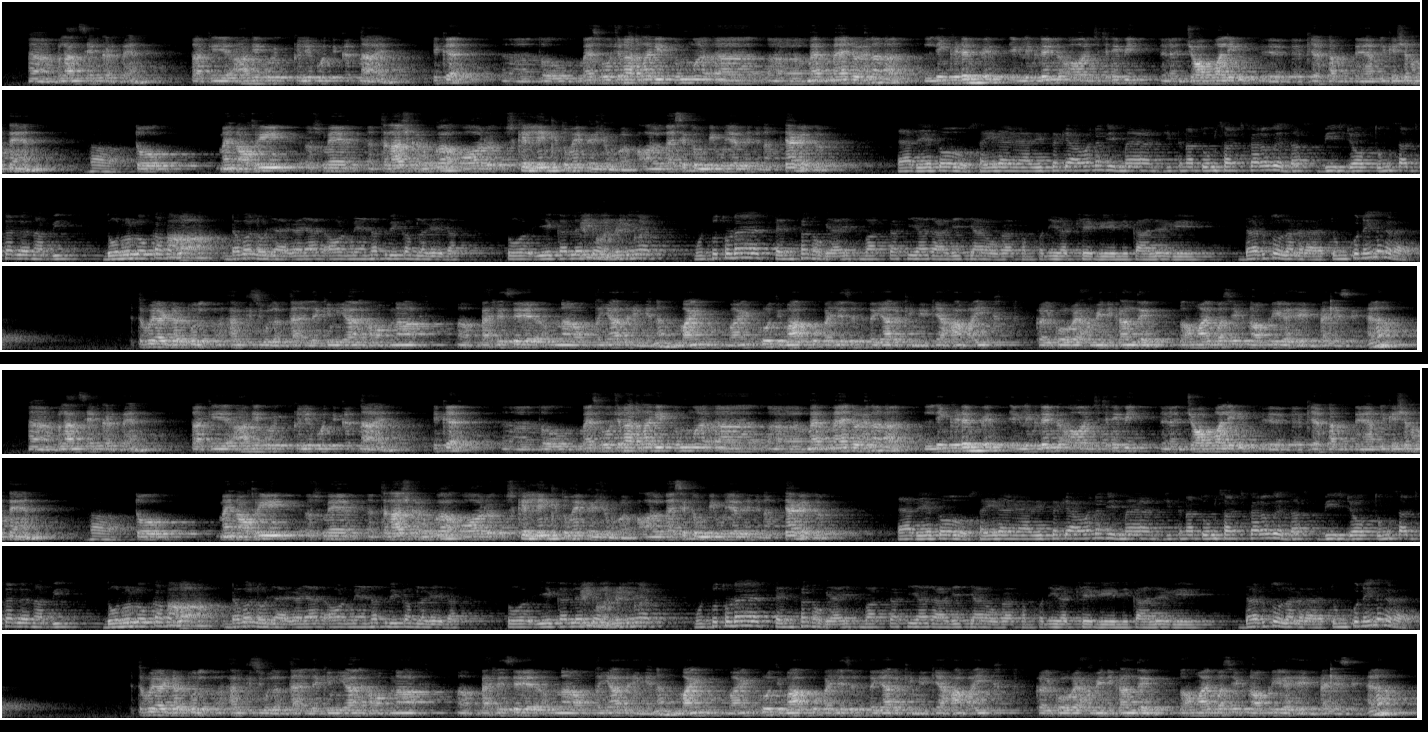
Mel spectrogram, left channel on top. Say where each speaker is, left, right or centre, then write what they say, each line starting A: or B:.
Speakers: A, on the left; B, on the left.
A: प्लान सेट करते हैं ताकि
B: हाँ
A: आगे कोई के लिए कोई दिक्कत ना आए ठीक है अ, तो मैं सोच रहा था कि तुम अ, अ, मैं मैं जो है ना लिंक्डइन पे एक लिंक्डइन और जितनी भी जॉब वाली अ, क्या बोलते हैं एप्लीकेशन होते हैं
B: हाँ
A: तो मैं नौकरी उसमें तलाश करूंगा और उसके लिंक तुम्हें भेजूंगा और वैसे तुम भी मुझे भेजना क्या कहते हो
B: यार ये तो सही रहेगा यार इससे क्या होगा ना कि मैं जितना तुम सर्च करोगे दस बीस जॉब तुम सर्च कर लेना बीस दोनों लोग का मतलब
A: हाँ
B: डबल हो जाएगा यार और मेहनत भी कम लगेगा तो ये कर लेते
A: बिल्कुल
B: हैं लेकिन
A: बिल्कुल
B: यार मुझको थोड़ा टेंशन हो गया है इस बात का कि यार आगे क्या होगा कंपनी रखेगी निकालेगी डर तो लग रहा है तुमको नहीं लग रहा है
A: देखो यार डर तो हर किसी को लगता है लेकिन यार हम अपना अ, पहले से अपना तैयार रहेंगे ना माइंड माइंड को दिमाग को पहले से तैयार रखेंगे कि हाँ भाई कल को अगर हमें निकाल दे तो हमारे पास एक नौकरी रहे पहले से है ना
